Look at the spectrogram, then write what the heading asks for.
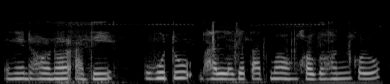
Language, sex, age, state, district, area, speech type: Assamese, female, 18-30, Assam, Biswanath, rural, spontaneous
